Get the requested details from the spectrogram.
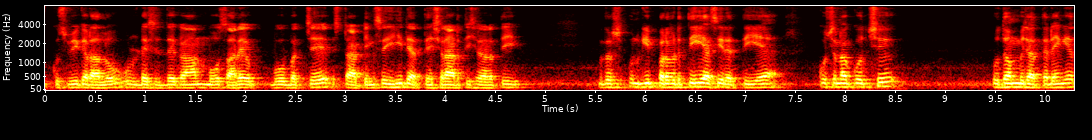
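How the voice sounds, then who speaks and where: A man's voice: fairly low pitch, mellow, a little hiss or hum. A man giving plain, repetitive spiritual and astrology advice in a casual spoken manner, often restarting his words. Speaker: astrology and devotional speaker.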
